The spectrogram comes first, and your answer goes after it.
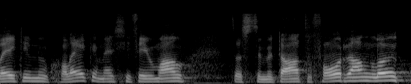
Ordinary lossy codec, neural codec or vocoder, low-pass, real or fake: MP3, 48 kbps; autoencoder, 48 kHz, 32 numbers a frame, DAC-VAE, trained on Japanese speech; 14.4 kHz; fake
